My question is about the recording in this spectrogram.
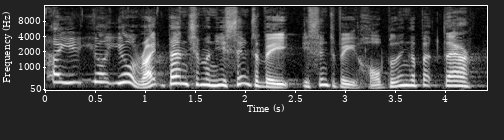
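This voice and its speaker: A man voicing a worried wife in the wilderness, in a high falsetto, fussing over her husband. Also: expressive, brisk. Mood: concerned.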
